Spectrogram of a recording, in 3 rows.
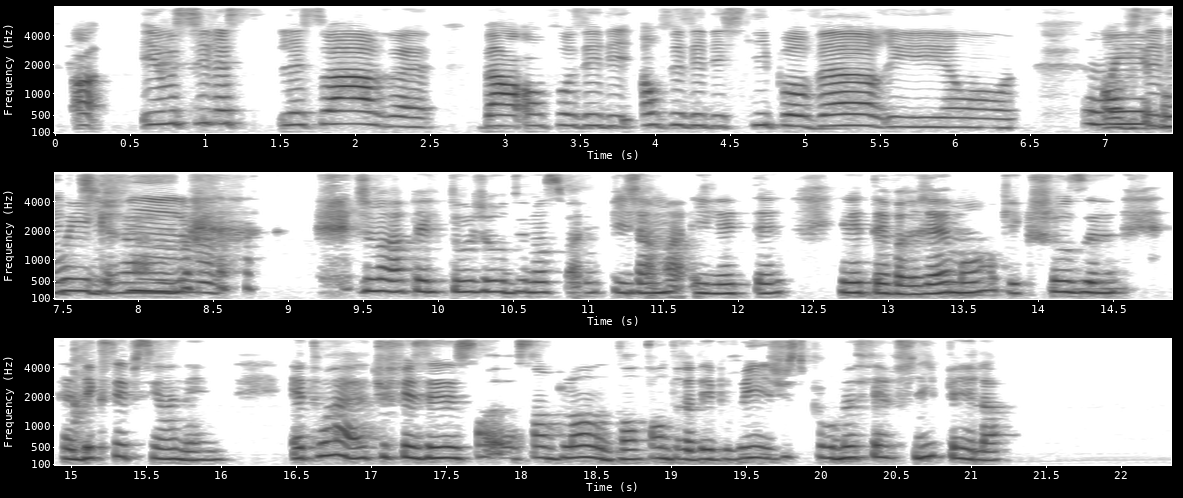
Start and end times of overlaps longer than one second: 7.0-8.3

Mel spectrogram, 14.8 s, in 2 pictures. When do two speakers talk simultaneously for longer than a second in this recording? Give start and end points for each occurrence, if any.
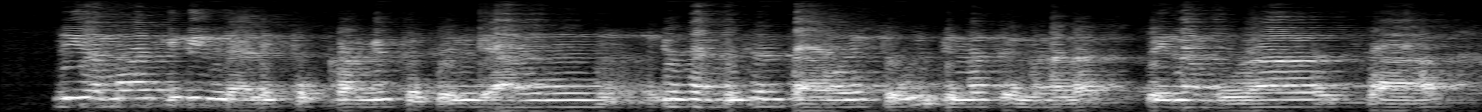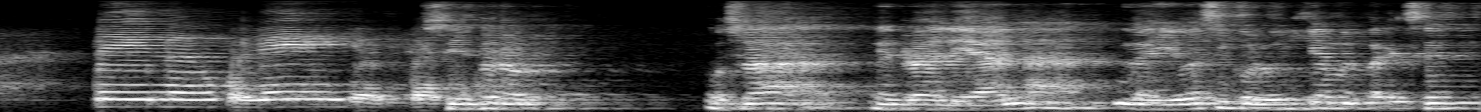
none

